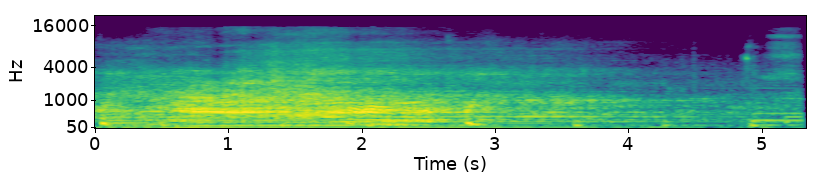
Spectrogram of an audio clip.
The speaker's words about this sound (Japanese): 今ね、珍しくこの道をバイクが通り抜けていきましたね。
